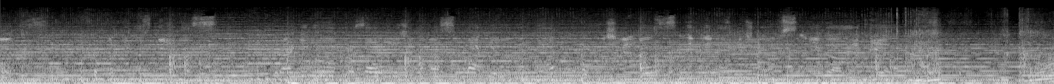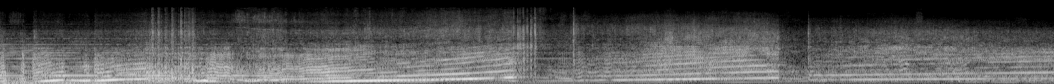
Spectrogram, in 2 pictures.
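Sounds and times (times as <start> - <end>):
drag car engine revving and accelerating: 7.2 - 21.0.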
